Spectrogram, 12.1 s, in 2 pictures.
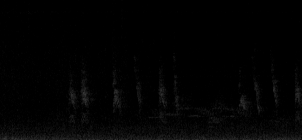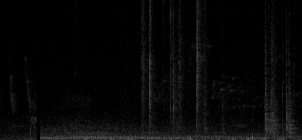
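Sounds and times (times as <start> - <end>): faint birdsong: 1.2 - 12.0.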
